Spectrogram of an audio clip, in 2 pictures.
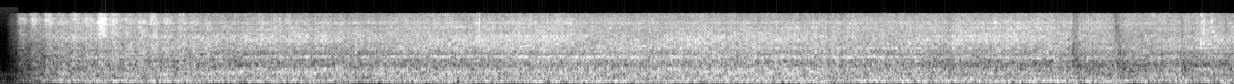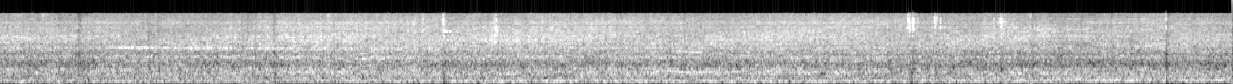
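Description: Passenger coaches of a steam-hauled train rolling past close by: a steady rumble and rattle of wheels on the rails.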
